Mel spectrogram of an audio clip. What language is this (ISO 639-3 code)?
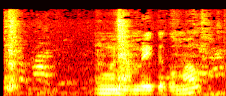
lrk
